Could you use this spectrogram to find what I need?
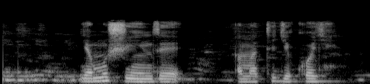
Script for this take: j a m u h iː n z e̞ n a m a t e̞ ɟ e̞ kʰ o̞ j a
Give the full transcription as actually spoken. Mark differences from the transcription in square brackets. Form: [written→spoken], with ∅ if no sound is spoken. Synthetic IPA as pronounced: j a m u [h→ʃ] iː n z e̞ [n→∅] a m a t e̞ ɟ e̞ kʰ o̞ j [a→e]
